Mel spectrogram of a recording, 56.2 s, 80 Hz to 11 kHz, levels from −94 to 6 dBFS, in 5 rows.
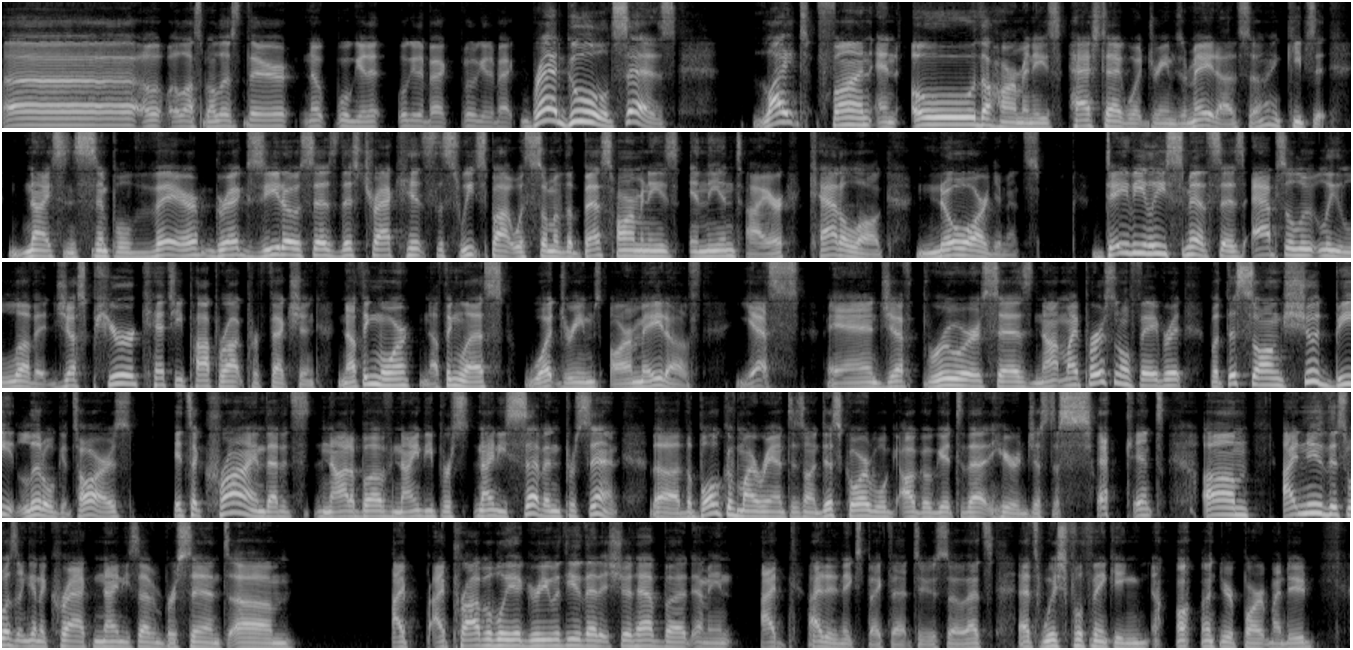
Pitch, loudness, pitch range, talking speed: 140 Hz, -26 LUFS, 125-160 Hz, 180 wpm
